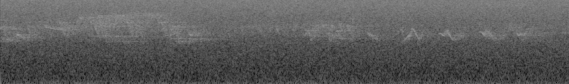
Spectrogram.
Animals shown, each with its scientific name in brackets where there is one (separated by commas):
Black-throated Blue Warbler (Setophaga caerulescens), Scarlet Tanager (Piranga olivacea), American Robin (Turdus migratorius), Red-eyed Vireo (Vireo olivaceus)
